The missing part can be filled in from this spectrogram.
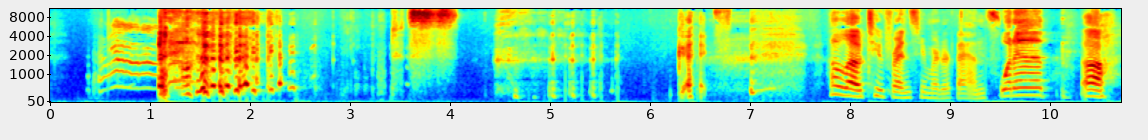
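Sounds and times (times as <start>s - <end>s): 
cat meowing and yowling: 0.4s - 1.1s
speech: 1.3s - 1.8s, 7.8s - 10.6s
cat hissy breath: 6.8s - 7.7s.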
